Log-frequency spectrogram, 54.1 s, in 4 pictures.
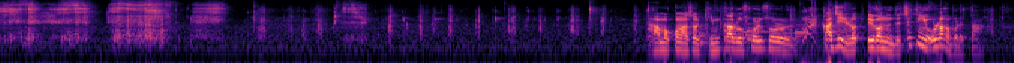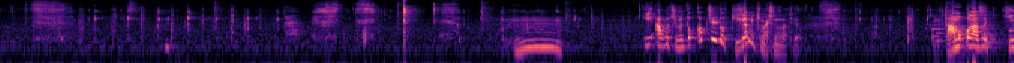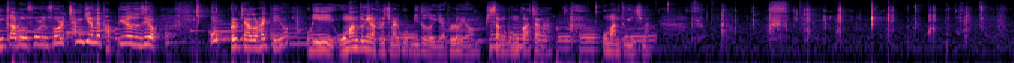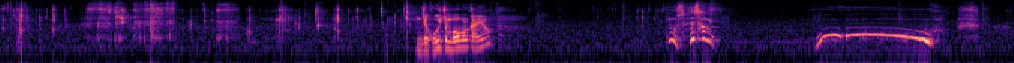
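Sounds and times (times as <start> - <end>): slurping food: 0.0 - 3.0
chewing clicks and crunches: 3.2 - 8.7, 12.8 - 17.4, 18.0 - 20.4, 21.0 - 22.2, 24.0 - 26.0, 36.0 - 46.2, 47.2 - 49.5.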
